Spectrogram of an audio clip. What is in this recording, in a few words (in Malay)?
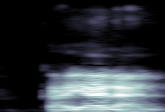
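"khayalan", Malay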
